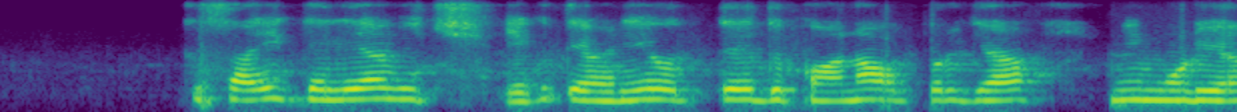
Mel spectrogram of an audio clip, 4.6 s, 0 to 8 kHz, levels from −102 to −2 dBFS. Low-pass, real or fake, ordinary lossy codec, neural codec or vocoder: 7.2 kHz; fake; Opus, 16 kbps; codec, 24 kHz, 3.1 kbps, DualCodec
